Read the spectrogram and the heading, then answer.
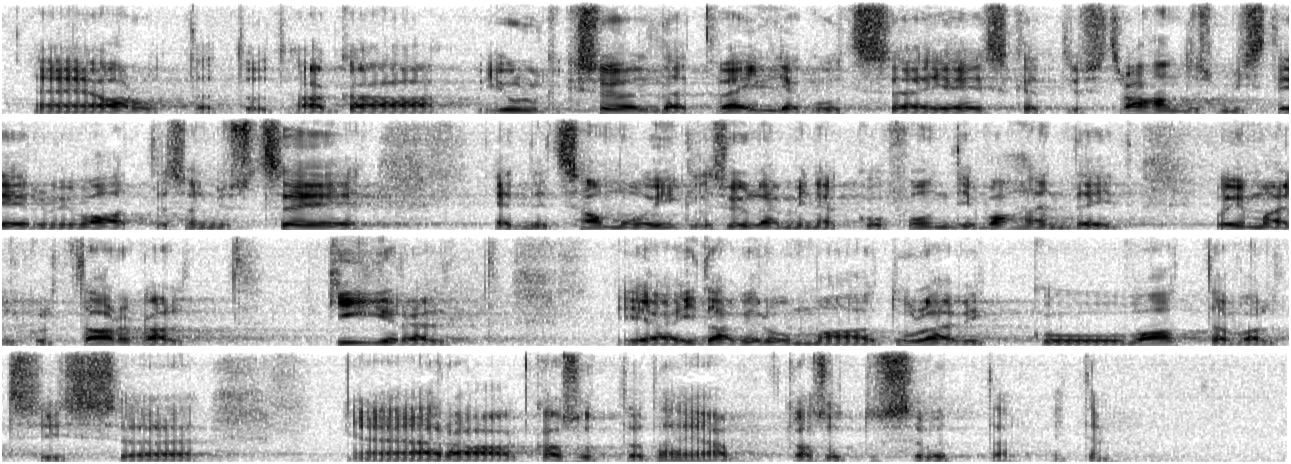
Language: Estonian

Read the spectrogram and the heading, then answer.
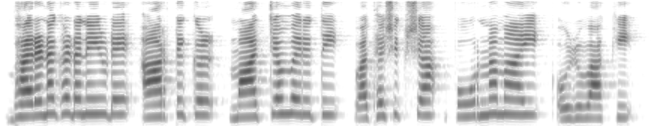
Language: Malayalam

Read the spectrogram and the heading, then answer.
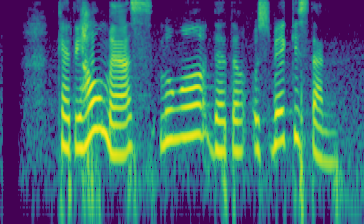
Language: Javanese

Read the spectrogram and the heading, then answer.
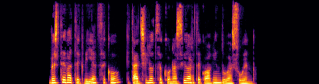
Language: Basque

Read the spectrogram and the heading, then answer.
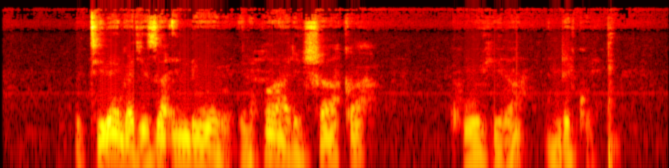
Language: Kinyarwanda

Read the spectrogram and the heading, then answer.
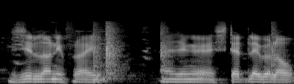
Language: Bodo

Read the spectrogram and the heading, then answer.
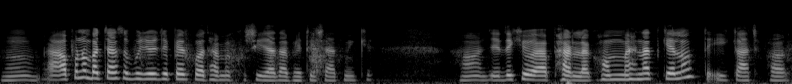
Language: Maithili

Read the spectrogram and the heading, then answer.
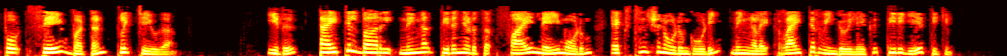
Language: Malayalam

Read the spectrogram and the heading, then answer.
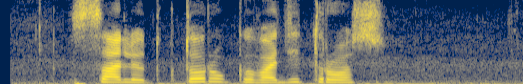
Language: Russian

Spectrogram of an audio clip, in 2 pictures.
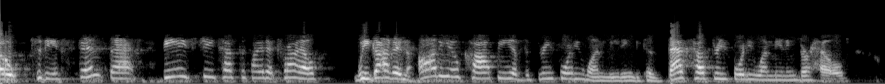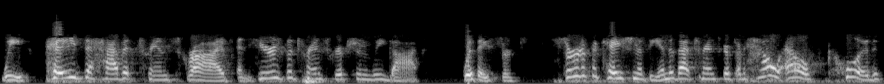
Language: English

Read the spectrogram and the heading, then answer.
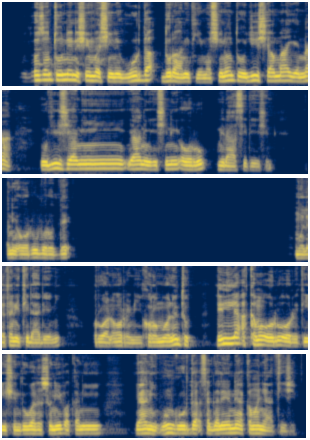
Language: Orma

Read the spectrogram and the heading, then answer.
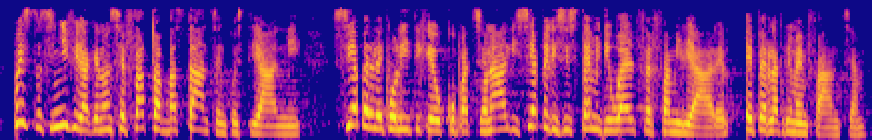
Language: Italian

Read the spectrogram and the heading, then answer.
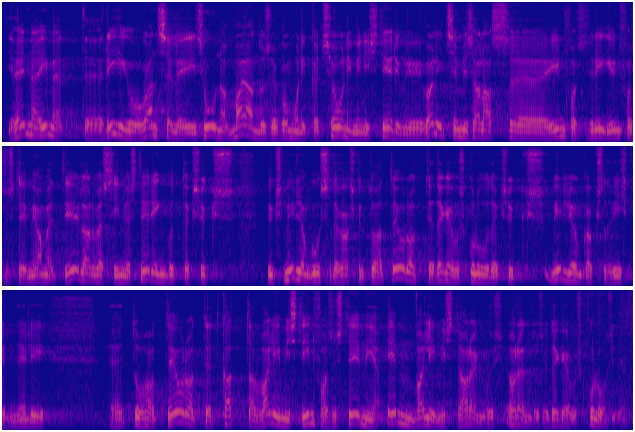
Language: Estonian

